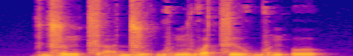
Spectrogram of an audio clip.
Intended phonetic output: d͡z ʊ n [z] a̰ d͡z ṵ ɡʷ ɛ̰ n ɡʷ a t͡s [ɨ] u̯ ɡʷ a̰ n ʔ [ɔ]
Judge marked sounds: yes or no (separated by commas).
no, yes, no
